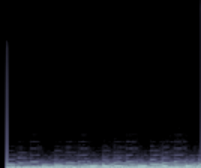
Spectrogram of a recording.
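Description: Electronic background music: a deep bass under quick runs of short repeated notes.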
